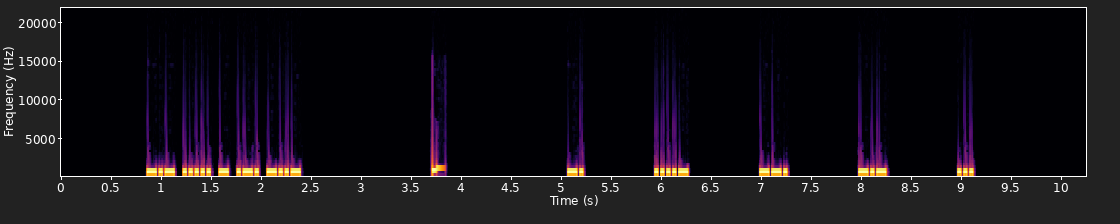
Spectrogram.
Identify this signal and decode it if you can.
Morse code, heard as a keyed tone, about 40 wpm, spaced as for 17 wpm, 700 Hz. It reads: K5TRX N4GKS
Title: USA Call Signs - 5 Characters - 8x Character Spacing - 40wpm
